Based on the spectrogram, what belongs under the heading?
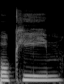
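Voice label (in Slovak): "pokým", Slovak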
